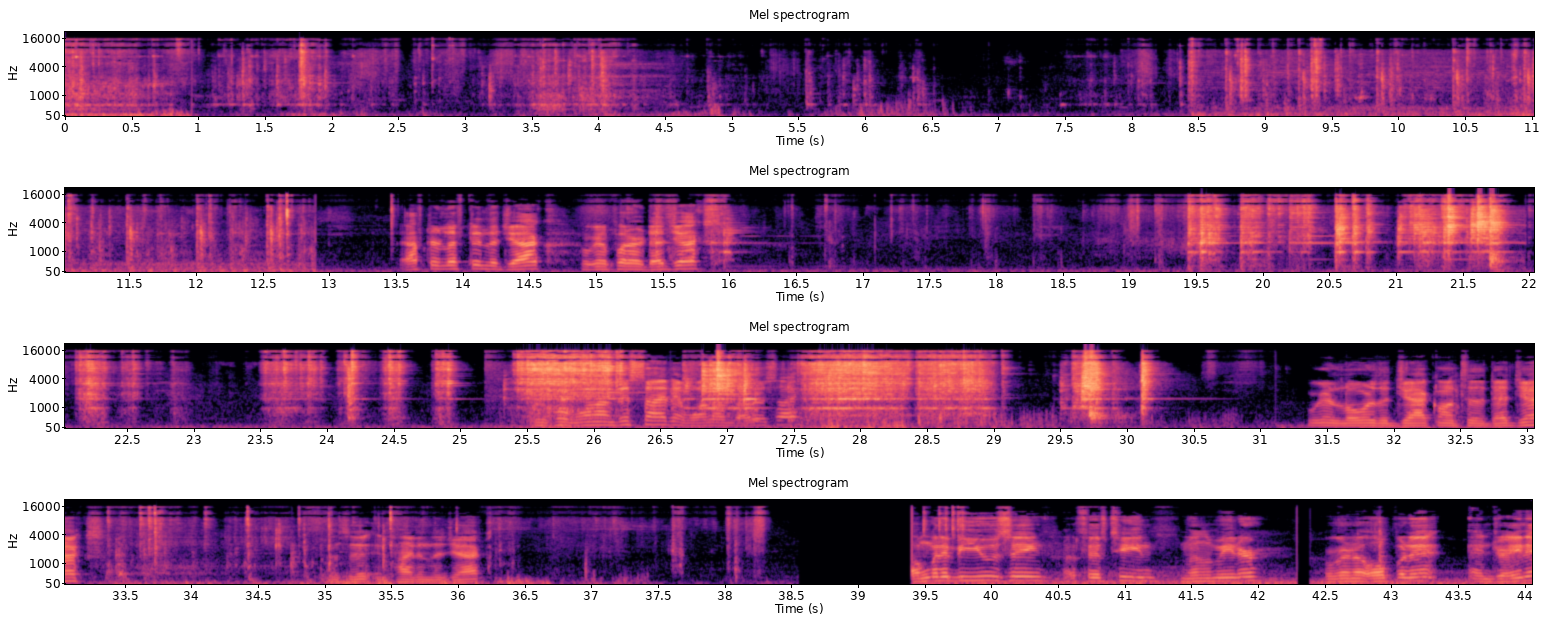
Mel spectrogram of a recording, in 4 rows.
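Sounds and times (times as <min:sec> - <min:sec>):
low rumble: 0:00.0 - 0:13.7.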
